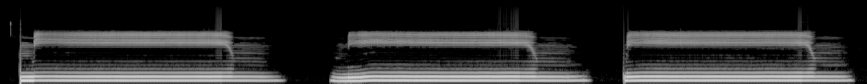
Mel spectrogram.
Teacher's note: दोनों होठों के खुश्क हिस्सों से मीम अदा होता है यानी दोनों होंठ आपस में मिलके जुदा होंगे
